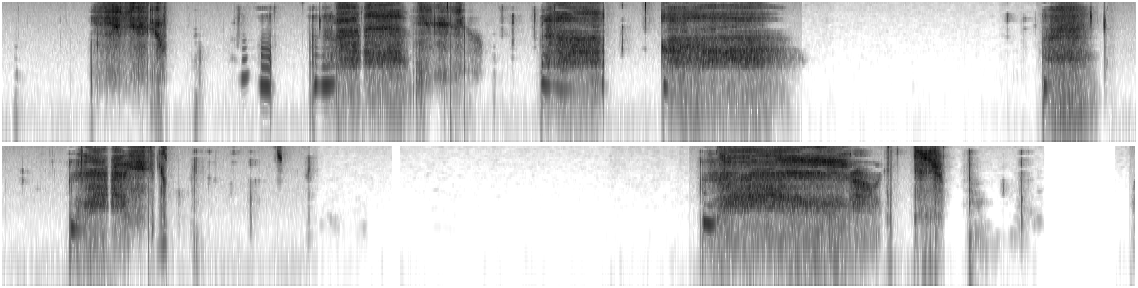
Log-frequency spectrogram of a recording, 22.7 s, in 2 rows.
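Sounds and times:
ear licking: 0:00.0 - 0:07.3, 0:10.4 - 0:14.4, 0:18.3 - 0:21.2.

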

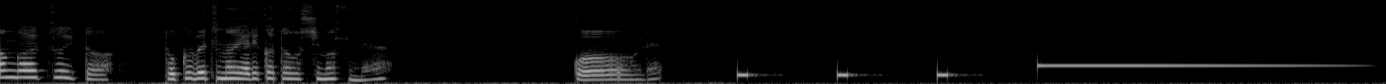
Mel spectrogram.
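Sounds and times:
speech: 0:00.0 - 0:04.0, 0:05.8 - 0:06.7
short beeps from a time signal app: 0:10.4 - 0:13.7.

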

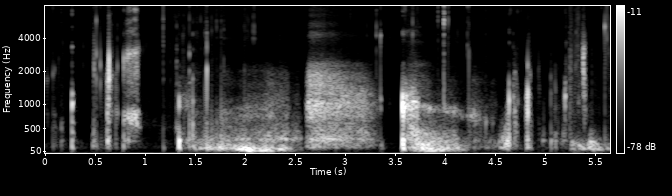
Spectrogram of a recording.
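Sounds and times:
ASMR ear licking sounds: 0:00.5 - 0:05.6.

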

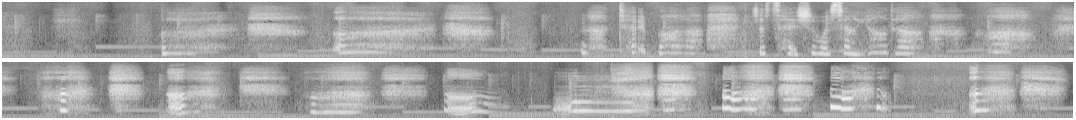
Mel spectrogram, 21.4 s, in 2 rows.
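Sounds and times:
heavy panting breaths: 0:01.7 - 0:07.5, 0:09.0 - 0:15.1, 0:16.8 - 0:19.7, 0:20.4 - 0:21.4
speech: 0:05.9 - 0:10.3.

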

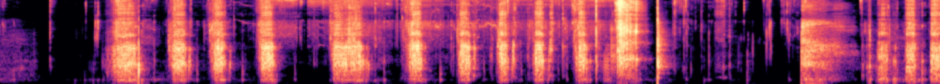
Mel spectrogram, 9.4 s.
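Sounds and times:
paper juice carton: 0:01.1 - 0:07.4, 0:08.7 - 0:09.4.

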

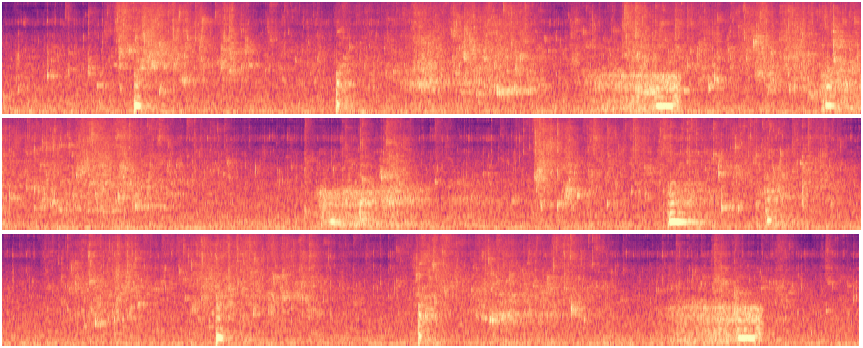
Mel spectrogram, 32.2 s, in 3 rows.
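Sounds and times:
pouring hot bath water: 0:00.0 - 0:32.1.

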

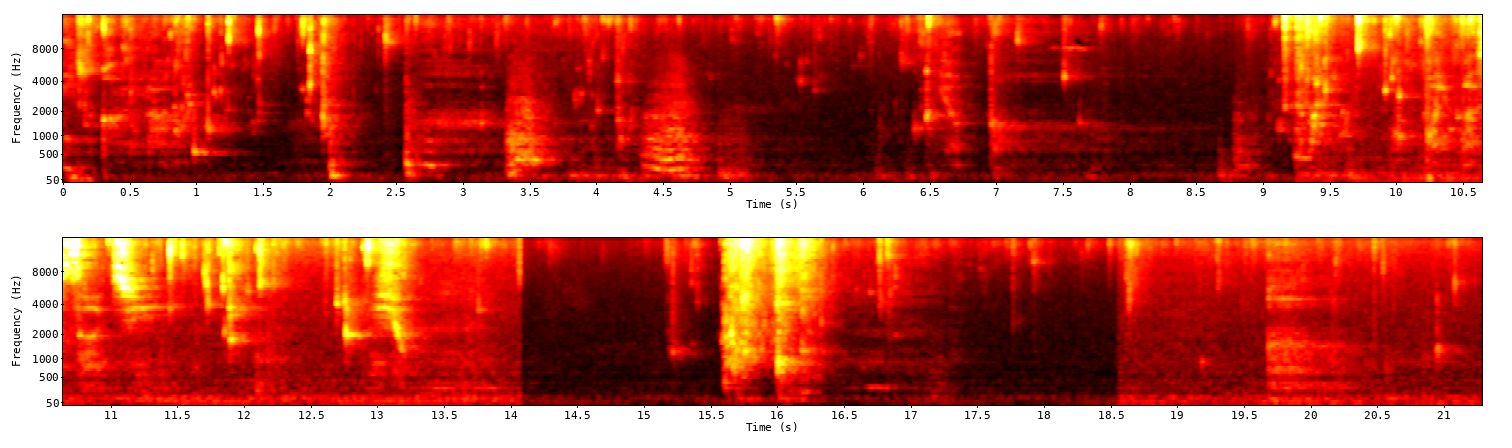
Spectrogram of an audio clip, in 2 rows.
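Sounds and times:
shower running in a bath: 0:00.0 - 0:14.1, 0:18.6 - 0:21.2.

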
